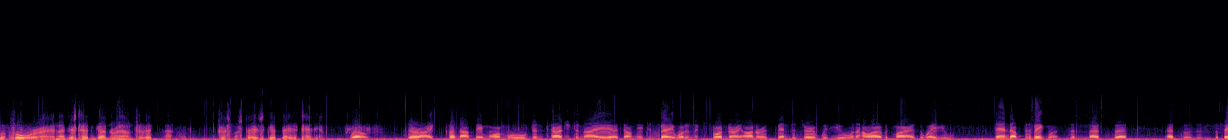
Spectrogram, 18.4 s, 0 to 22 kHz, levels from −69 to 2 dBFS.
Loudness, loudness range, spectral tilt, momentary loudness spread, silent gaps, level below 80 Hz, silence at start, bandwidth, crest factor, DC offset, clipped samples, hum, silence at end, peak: -21 LUFS; 3 LU; -9 dB/octave; 12 LU; none; -40 dBFS; 0 s; 7 kHz; 18 dB; under 0.1%; under 0.1%; none; 0 s; -4 dBFS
